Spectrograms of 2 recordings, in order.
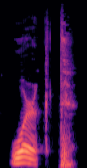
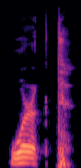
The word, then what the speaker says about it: worked: participio de inglés es worked y significa trabajado la Ed del final se pronuncian como si fueran una t worked worked el verbo hacer en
